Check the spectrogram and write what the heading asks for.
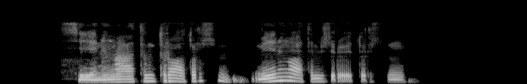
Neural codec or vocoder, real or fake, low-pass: none; real; 7.2 kHz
